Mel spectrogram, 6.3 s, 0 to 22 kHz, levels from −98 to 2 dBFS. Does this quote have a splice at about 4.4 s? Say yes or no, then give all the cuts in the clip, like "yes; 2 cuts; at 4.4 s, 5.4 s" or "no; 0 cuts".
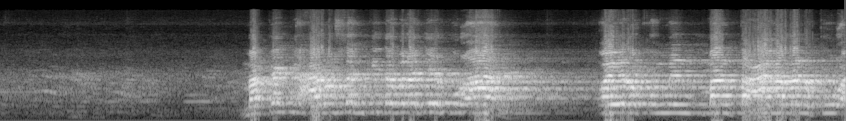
yes; 1 cut; at 4.4 s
